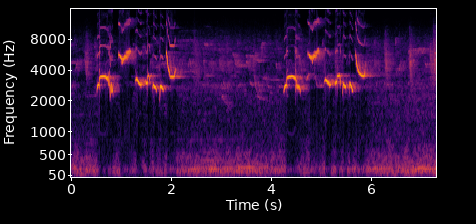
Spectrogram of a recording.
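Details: Oriental magpie-robin song meant to coax an untrained young bird into singing often and loudly: two bursts of sharp, clear whistles and rapid chirped notes, separated by about two seconds of low background hum.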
